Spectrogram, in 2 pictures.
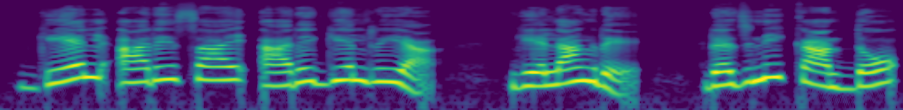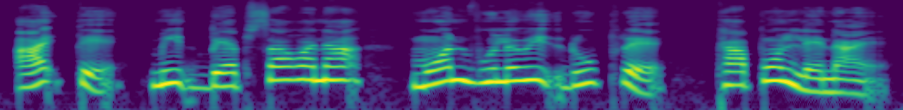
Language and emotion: Santali, neutral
